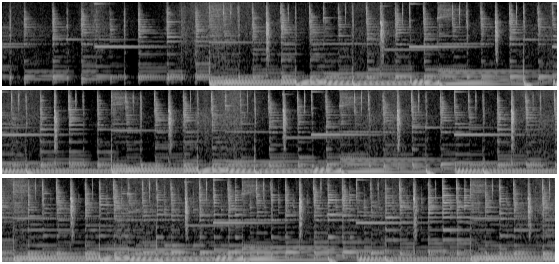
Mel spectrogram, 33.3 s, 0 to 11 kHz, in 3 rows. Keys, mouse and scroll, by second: 2.2 click, 6.0 click, 6.2-7.9 middle drag, 7.9-8.4 scroll up 2, 8.4-10.4 middle drag, 11.1-13.0 middle drag, 13.0 click, 14.0 click, 15.7 middle click, 16.5 shift+r, 17.0 Tab, 18.6 ctrl+r, 22.2 click, 23.1 3, 23.3 click, 24.0-26.4 middle drag, 26.4 e, 32.2 Tab.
